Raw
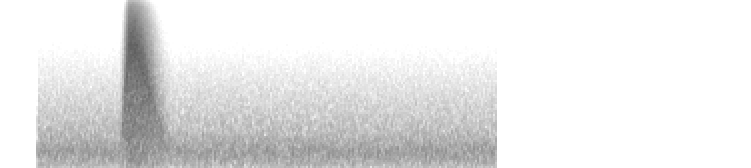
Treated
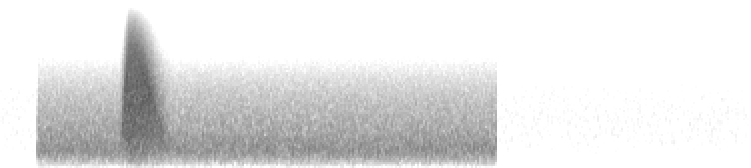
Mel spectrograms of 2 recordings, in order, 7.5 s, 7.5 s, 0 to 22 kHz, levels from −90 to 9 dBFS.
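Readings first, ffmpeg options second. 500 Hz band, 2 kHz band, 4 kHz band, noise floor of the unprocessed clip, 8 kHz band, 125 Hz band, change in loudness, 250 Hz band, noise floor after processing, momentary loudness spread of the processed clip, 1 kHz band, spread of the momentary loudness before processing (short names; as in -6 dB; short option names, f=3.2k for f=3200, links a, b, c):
+6.0 dB, +7.5 dB, +0.5 dB, -79 dBFS, -9.5 dB, under -10 dB, -1.0 dB, -0.5 dB, -80 dBFS, 9 LU, +8.5 dB, 13 LU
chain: -af "highpass=500,lowpass=2.6k,volume=9dB"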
